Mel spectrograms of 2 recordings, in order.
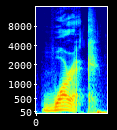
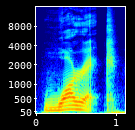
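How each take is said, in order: First: The middle W sound is silent. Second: The same.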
